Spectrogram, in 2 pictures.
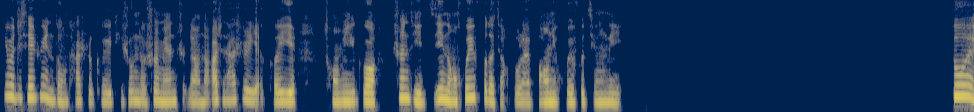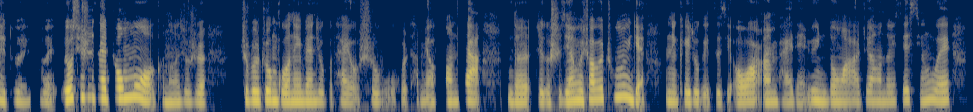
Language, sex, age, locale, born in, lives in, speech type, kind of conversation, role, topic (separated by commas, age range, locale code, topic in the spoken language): Chinese, female, 25-29, zh-CN, China, United States, conversation, advice, advisor, 睡眠紊乱如何影响身体恢复和精力充沛？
